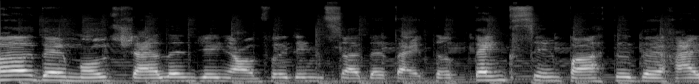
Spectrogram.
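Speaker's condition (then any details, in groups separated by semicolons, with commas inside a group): Cerebral palsy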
